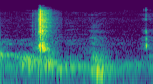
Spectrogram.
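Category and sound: clicking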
